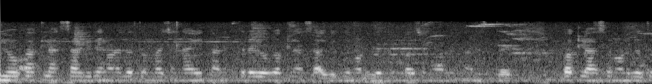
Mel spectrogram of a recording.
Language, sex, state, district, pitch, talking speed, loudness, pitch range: Kannada, female, Karnataka, Mysore, 185 Hz, 145 wpm, -19 LUFS, 180-190 Hz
